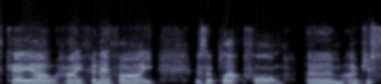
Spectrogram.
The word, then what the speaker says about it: Ko-fi: Out of interest, did you look at, and I'm not sure how you pronounce this, is it Ko-fi or Ko-fi? So it's Ko-fi as a platform.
